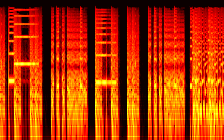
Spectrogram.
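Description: Choppy, glitchy electronic music: loud bursts of rough noise and steady bleeps, each cut off abruptly with short silences in between.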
